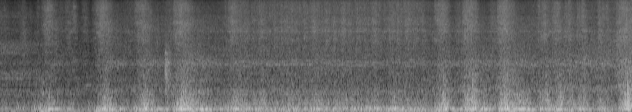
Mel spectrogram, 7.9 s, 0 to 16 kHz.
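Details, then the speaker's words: Magnum 5.9L V8 in a 1980 Dodge W200, Holley 600 cfm carb with 65 jets and 9.5 power valve, cold start with choke wired open: uneven, lumpy idle with surges and stumbles; running super rich from oversized jets, to be swapped for 64s. "what in the world was super rich I going put 64s in I'll put 64s in now we'll put it back together try it and see I think that is going to be one of the that's that's why it ran so bad those jets are huge look at them"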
